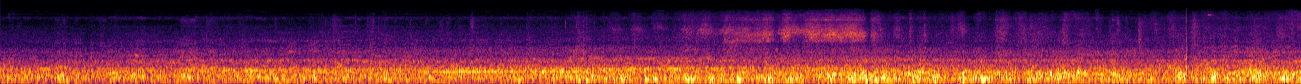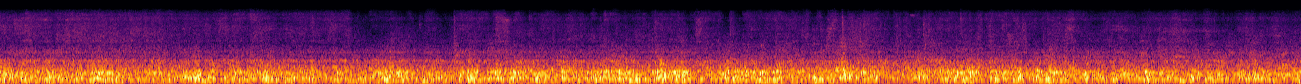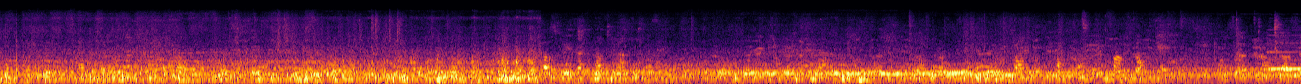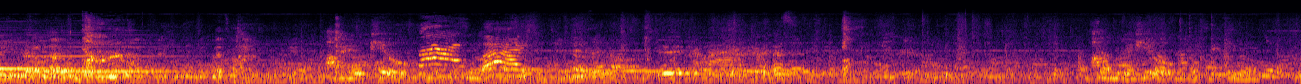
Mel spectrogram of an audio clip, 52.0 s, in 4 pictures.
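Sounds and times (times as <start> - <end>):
train wheels rumbling on rails: 0.0 - 52.0
brief high-pitched noise: 38.7 - 41.4.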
